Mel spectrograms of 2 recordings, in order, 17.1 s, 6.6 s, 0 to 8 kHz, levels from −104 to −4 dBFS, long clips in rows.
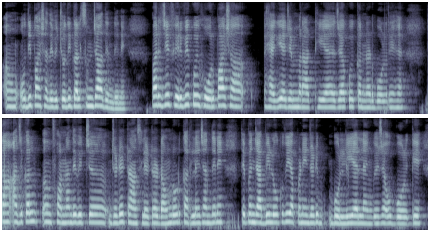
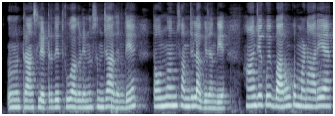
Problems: none marked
